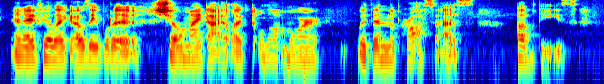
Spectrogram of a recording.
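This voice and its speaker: In an American accent, a woman talks at a moderate pace and medium pitch with a bright, sharp tone and vocal fry. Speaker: college student. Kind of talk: class reflection monologue. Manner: hesitant, many fillers.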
